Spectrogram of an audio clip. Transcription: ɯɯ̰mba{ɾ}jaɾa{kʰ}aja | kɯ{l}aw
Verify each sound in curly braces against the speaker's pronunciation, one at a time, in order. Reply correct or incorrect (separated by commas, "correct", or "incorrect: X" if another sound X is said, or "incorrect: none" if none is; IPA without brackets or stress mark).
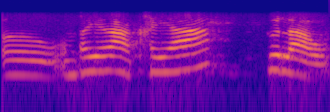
incorrect: none, correct, correct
